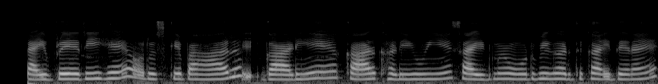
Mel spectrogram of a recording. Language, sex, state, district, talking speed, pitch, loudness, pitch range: Hindi, female, Bihar, Purnia, 190 wpm, 250 Hz, -28 LUFS, 240-265 Hz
